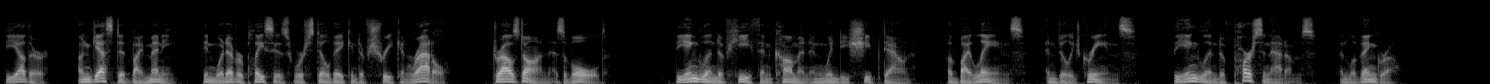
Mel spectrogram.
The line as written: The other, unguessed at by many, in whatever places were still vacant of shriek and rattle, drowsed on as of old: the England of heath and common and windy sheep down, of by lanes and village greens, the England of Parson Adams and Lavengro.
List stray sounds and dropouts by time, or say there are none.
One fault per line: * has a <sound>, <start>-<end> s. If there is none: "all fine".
all fine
